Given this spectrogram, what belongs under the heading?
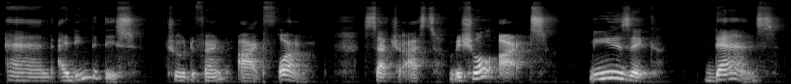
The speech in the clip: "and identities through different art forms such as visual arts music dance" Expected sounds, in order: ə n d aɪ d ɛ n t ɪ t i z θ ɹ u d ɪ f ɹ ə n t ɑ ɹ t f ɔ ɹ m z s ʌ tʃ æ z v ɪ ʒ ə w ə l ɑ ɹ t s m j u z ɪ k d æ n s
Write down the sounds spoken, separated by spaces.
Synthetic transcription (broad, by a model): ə n d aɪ d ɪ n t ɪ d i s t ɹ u d ɪ f ɹ ə n t ɑ ɹ t f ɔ ɹ m s ʌ tʃ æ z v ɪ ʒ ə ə l ɑ ɹ t s m j u z ɪ k d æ n s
